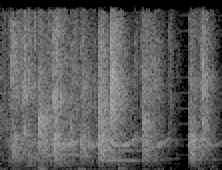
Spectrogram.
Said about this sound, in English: Everybody clap your hands together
